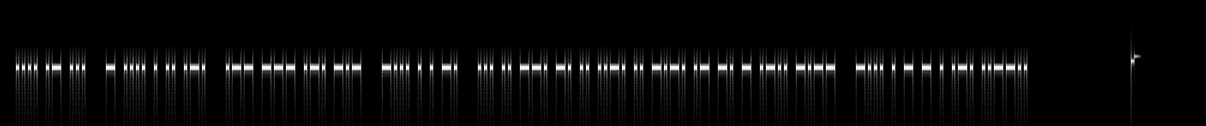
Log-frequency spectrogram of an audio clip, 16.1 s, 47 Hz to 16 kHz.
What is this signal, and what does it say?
Morse code, heard as a keyed tone, about 30 wpm, 700 Hz. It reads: HAS THEIR WORK BEEN SIGNIFICANTLY BETTER?
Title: Sentences from Top 1500 Words 30wpm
